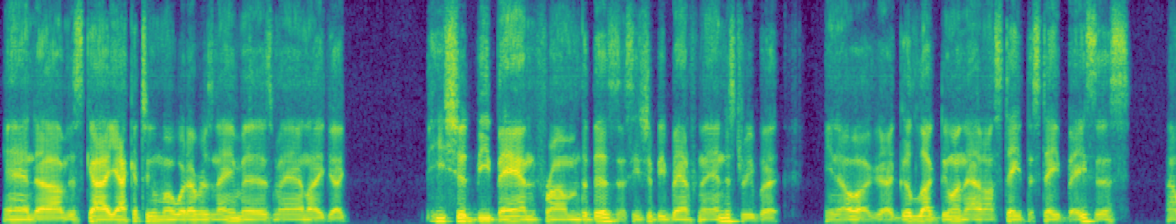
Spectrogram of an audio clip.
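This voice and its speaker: A man's voice: deep voice, fairly bright tone, dry recording. A man co-hosting a talk show over a remote call, rambling with many fillers and repeated words. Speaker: co-host. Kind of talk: casual chat.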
